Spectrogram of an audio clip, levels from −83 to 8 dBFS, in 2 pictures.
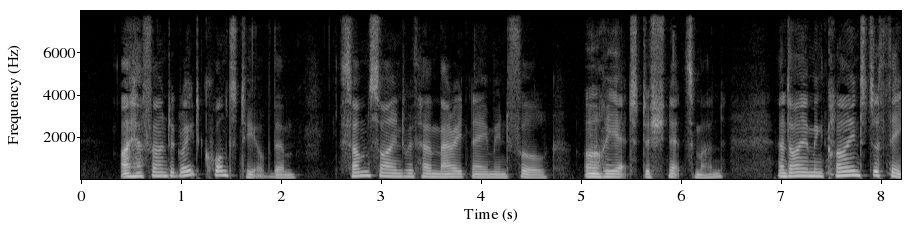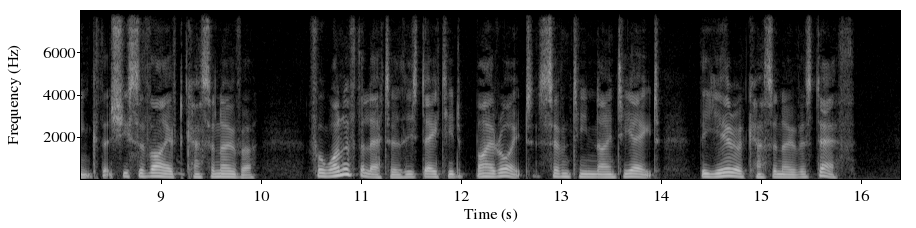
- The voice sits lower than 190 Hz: Yes, low, 135 Hz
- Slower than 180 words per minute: Yes, average, 155 wpm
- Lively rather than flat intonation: No, average, 4.3 semitones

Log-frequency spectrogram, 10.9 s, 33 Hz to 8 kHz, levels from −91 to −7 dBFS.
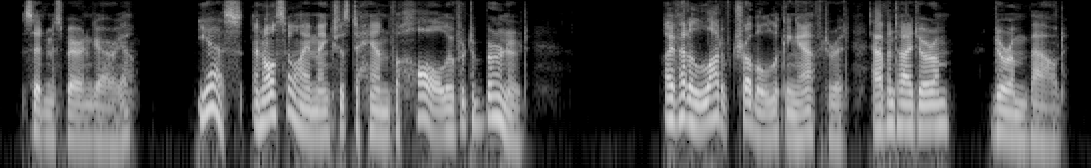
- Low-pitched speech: Yes, low, 115 Hz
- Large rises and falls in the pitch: Yes, wide, 6.8 semitones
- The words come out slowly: No, average, 175 wpm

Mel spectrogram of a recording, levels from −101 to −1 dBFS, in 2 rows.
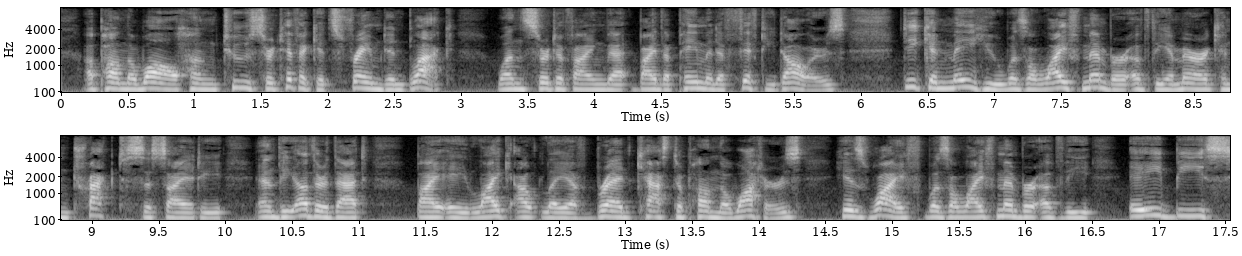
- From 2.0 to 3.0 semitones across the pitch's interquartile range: Yes, narrow, 2.6 semitones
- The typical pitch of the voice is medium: Yes, medium, 150 Hz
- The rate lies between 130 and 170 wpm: No, average, 180 wpm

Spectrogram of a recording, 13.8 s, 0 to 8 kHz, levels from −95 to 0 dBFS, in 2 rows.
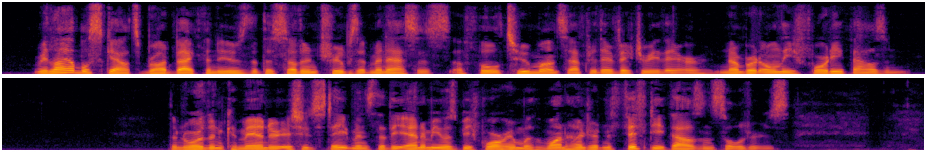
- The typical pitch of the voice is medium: No, low, 130 Hz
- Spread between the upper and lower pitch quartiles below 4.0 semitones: Yes, average, 3.6 semitones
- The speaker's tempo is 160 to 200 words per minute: Yes, average, 180 wpm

